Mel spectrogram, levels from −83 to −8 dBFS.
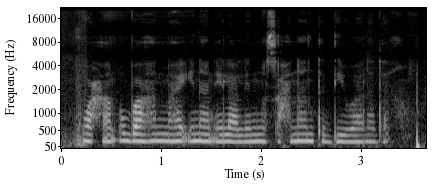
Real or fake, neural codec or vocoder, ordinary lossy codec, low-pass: real; none; none; none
